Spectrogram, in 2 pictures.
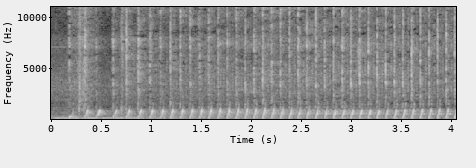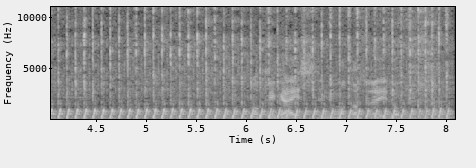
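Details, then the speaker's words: Yamaha Mio M3 scooter after valve repair restored compression (was dead, very light kick-start from dirty leaking valves): even steady putter about four beats a second, no misses or knocks; normal idle. "untuk mesinnya sudah normal sudah hidup jadi permasalahan dari motor ini dia mati total starter kakinya itu sangat ringan itu terjadi bocor kompresi akibat klep yang sudah kotor teman-teman"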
